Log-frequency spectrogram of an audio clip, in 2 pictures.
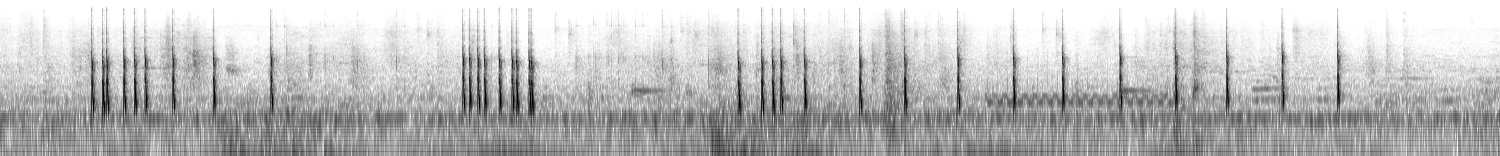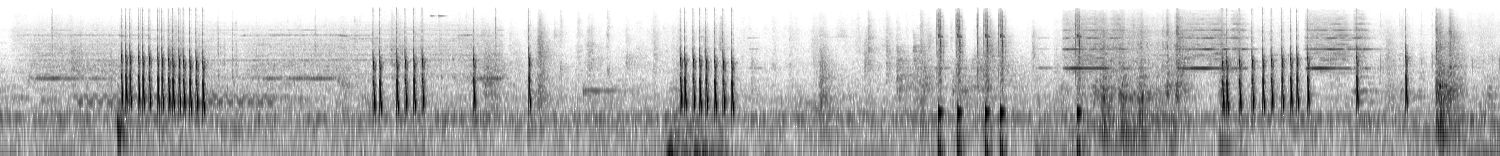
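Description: Short bright game chimes click rapidly as papers pile up.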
